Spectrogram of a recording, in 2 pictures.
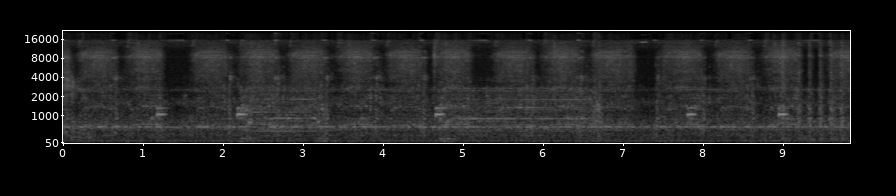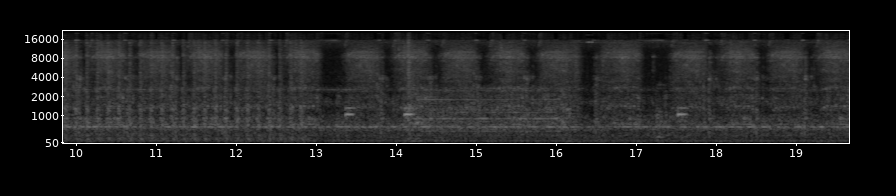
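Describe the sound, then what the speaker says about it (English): An embroidery machine runs steadily throughout, giving a continuous mechanical whir with a rapid repetitive stitching rattle and small periodic clicks, at moderate level and free of talk. "It's about to get loud because of the embroidery machine."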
